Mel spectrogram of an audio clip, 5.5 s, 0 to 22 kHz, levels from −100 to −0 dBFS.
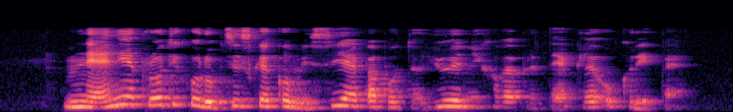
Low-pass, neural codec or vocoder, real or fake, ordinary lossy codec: none; none; real; none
